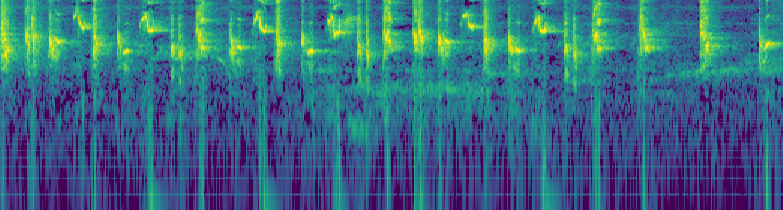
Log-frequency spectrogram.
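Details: Long-tailed shrike, described as a male, singing a lively, varied song of rapid high chirps, short whistled slurs and scratchy notes, delivered in quick bursts several times per second without pause; no other clear sounds.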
